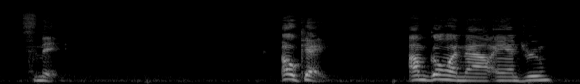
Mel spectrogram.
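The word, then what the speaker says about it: SNCC: student non-violent coordinating committee or snick which we pronounced snick okay i'm going now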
